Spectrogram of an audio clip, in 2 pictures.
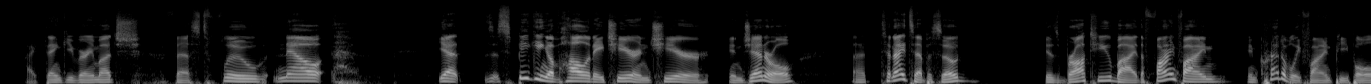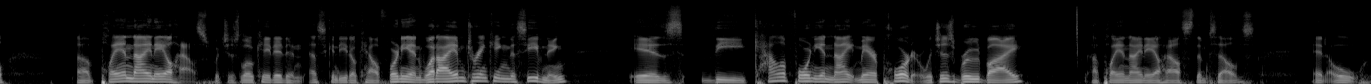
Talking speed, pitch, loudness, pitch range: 145 wpm, 110 Hz, -31 LUFS, 95-135 Hz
